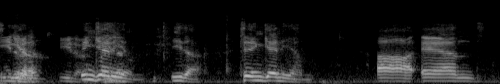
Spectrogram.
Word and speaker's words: Iida: I can never pronounce his name. It's Ida.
